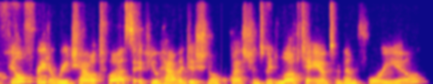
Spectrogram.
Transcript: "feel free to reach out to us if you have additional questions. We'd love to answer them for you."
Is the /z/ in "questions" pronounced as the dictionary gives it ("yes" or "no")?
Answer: yes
